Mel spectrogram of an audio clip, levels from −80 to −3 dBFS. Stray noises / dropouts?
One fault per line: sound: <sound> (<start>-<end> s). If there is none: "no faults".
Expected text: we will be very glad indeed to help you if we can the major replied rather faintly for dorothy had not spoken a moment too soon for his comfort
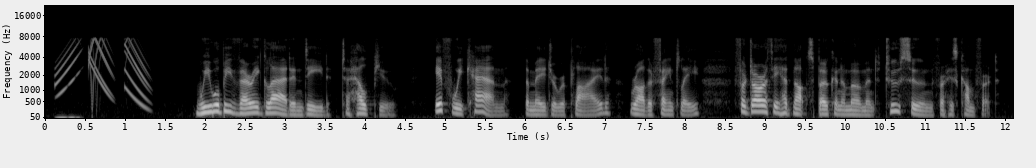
sound: chirp (0.1-1.4 s)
